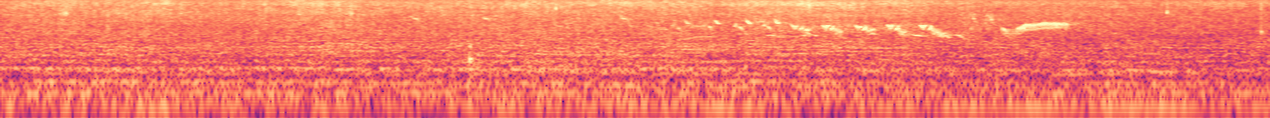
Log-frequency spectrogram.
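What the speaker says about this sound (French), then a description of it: "Tu t'approches encore un peu, et là tu commences à entendre les abeilles" Bees buzz softly while foraging in bright sunshine outdoors, a faint continuous hum with a few closer passes near the end, alone without talk.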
